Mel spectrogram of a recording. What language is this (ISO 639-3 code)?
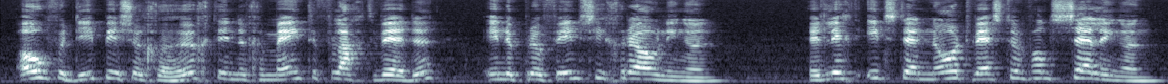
nld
